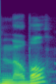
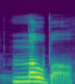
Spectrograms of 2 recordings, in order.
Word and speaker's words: mobile: And mobile? In America, mobile, like the phone. In Britain, mobile or mobile. Mobile.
